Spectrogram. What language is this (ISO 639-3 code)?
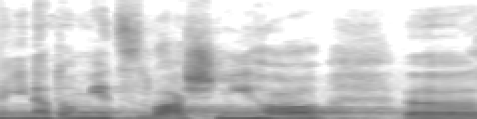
ces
